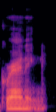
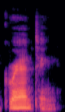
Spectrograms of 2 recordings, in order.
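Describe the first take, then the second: First: The middle consonant is a soft d-like flap. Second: The middle consonant is a clear t. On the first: "instead of saying granting" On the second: "I said it with the standard way, with T"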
